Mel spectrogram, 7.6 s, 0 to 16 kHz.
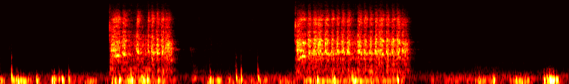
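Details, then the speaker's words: Kawasaki ZXR 250, first start attempt in 18 years after oil change and lube in the cylinders: two bursts of cranking with uneven puffs between them; the engine tries to fire but doesn't catch. "let's try it she turns over nothing as of yet"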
